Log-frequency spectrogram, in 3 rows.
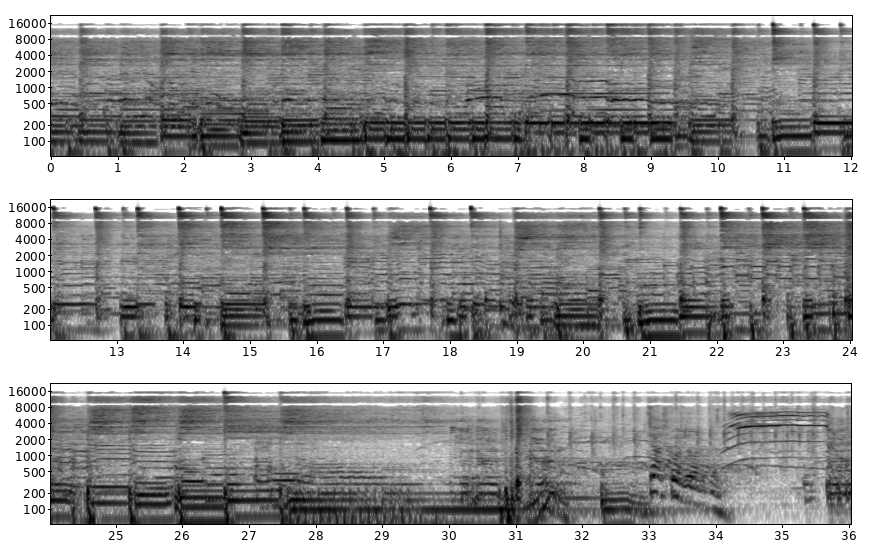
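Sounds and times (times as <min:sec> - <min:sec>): drum kit steady beat: 0:00.0 - 0:31.4
electric guitar lead line: 0:00.0 - 0:32.8, 0:34.2 - 0:36.0
electric bass: 0:00.0 - 0:33.2.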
